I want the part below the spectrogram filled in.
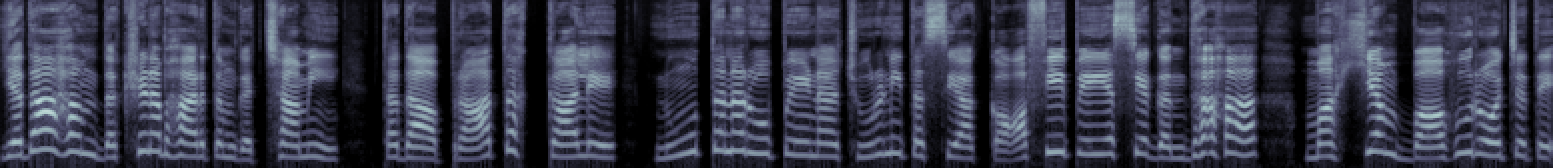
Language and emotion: Sanskrit, happy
